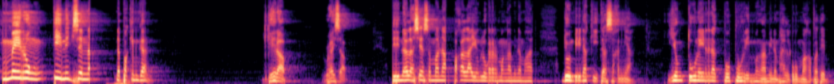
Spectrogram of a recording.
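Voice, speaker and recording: Man, preacher, very high voice, impassioned sermon, repetitive refrain, loud-to-hushed swings, long church-hall reverb.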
